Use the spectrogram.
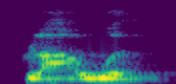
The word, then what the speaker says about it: flour: The first word is pronounced as flower, like bunga, flower.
